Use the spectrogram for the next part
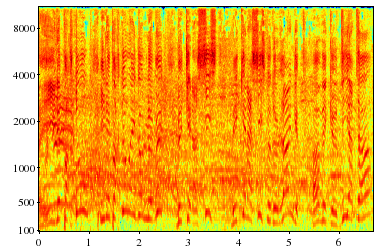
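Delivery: high, thrilled outburst; excited shout. Real, not acted. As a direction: shout it in delight at the pass. Excited call of an assist.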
